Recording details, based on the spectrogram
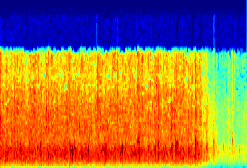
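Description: A live audience at a Tacky & Tasteless music and entertainment show breaks into loud, sustained applause with dense clapping that fades slightly toward the end.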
